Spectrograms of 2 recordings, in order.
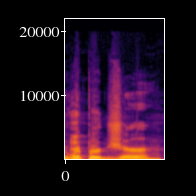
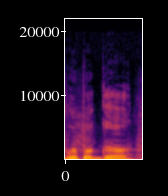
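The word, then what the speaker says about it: Ripperger: I always you got a lot of people do a soft G they say Ripper jur but it's it's a hard G it's Ripper gir so you got that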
